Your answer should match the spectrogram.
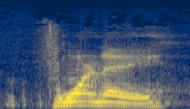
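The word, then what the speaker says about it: Vuarnet: or Vernon Warne I I knew how to say it for a week it's not Varney I know that vornay sent over uh the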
